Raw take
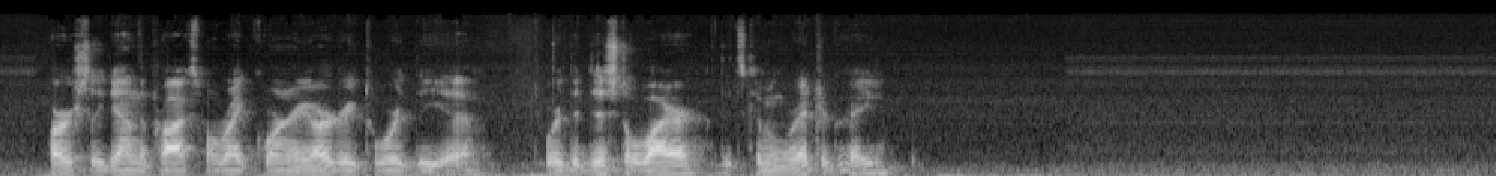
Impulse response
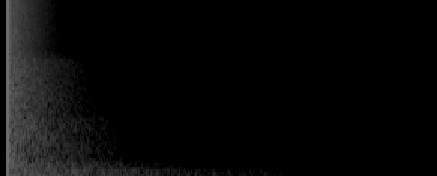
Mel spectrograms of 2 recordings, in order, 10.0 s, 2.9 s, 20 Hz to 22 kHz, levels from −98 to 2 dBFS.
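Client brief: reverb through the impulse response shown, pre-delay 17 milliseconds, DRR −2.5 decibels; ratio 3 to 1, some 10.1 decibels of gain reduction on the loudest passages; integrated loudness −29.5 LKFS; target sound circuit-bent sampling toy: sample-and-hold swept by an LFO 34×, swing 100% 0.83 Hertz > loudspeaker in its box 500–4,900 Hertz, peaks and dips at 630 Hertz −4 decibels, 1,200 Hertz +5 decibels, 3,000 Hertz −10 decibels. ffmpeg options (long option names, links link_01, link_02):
-filter_complex "[0:a]acompressor=threshold=-25dB:ratio=3,asplit=2[link_01][link_02];[1:a]atrim=start_sample=2205,adelay=17[link_03];[link_02][link_03]afir=irnorm=-1:irlink=0,volume=5.5dB[link_04];[link_01][link_04]amix=inputs=2:normalize=0,acrusher=samples=34:mix=1:aa=0.000001:lfo=1:lforange=34:lforate=0.83,highpass=500,equalizer=frequency=630:width_type=q:width=4:gain=-4,equalizer=frequency=1200:width_type=q:width=4:gain=5,equalizer=frequency=3000:width_type=q:width=4:gain=-10,lowpass=frequency=4900:width=0.5412,lowpass=frequency=4900:width=1.3066,volume=-1.5dB"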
